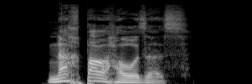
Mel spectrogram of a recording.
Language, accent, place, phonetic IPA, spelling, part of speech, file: German, Germany, Berlin, [ˈnaxbaːɐ̯ˌhaʊ̯zəs], Nachbarhauses, noun, De-Nachbarhauses.ogg
- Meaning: genitive singular of Nachbarhaus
